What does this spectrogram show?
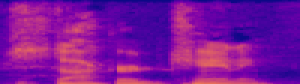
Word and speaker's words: Stockard Channing: Sorry, Stockard Channing.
